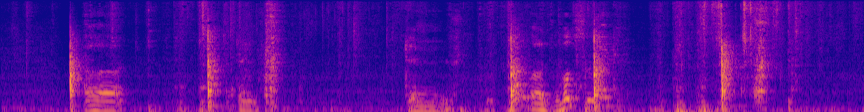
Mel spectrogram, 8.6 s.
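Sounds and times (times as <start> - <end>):
knife cutting onions on a cutting board: 0.7 - 2.9, 4.6 - 8.0
speech: 0.8 - 1.4, 4.1 - 4.7, 5.3 - 6.3.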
